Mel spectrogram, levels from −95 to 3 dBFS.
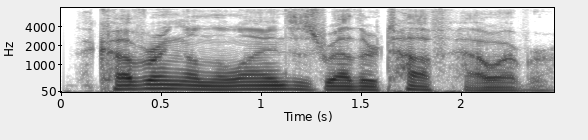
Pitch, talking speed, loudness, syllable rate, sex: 115 Hz, 220 wpm, -16 LUFS, 6.7 syllables/s, male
